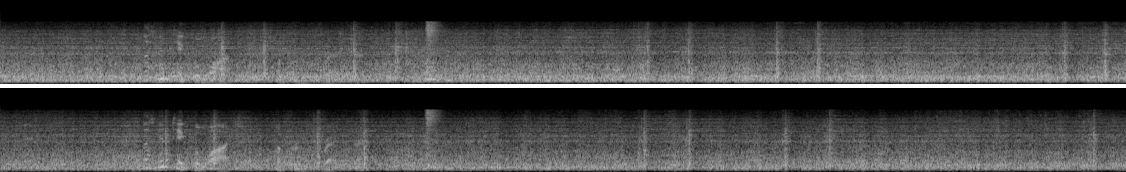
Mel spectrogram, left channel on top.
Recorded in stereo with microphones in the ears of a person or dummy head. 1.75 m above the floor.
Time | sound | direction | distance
1.4 | a man speaking | 15° right (ahead or behind) | 1.2 m
4.2 | a snare drum | 55° right (ahead or behind) | 6 m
